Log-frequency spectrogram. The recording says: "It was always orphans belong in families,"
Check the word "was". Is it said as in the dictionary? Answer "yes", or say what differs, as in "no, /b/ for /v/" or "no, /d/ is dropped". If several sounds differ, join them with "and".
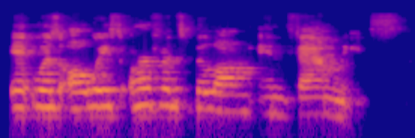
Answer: yes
